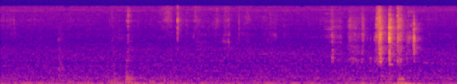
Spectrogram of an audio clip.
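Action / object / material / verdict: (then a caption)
tap / mechanical keyboard with plastic keycaps / plastic / none. A gloved hand runs a cotton swab near the space bar of a backlit mechanical keyboard with plastic keycaps, then presses the plastic keys. Soft, quiet rubbing and faint ticks sit over a low background rumble, followed near the end by a quick cluster of short, bright plastic clicks that die away almost instantly.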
